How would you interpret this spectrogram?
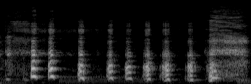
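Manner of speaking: long, high peal of laughter. Real, not acted. Hearing the brand name mystery tin, delighted laughter.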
